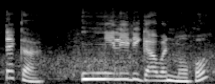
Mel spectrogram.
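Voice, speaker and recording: A woman's voice: fairly high pitch, expressive, normal speed, over music, natural voice. A woman with a Filipino accent playing a principled, reserved young woman being courted in a Tagalog radio drama, explaining herself earnestly and hesitantly. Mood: shy.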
